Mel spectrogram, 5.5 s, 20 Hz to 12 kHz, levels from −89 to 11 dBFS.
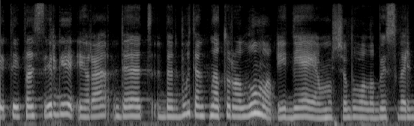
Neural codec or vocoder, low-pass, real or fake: codec, 32 kHz, 1.9 kbps, SNAC; 10.8 kHz; fake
